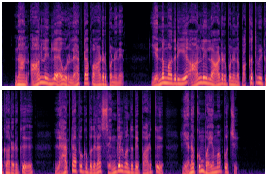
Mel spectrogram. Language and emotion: Tamil, fearful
